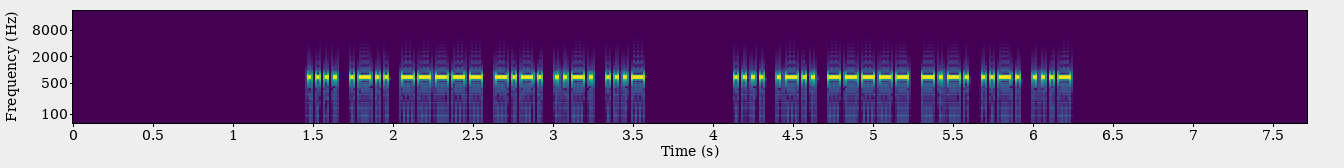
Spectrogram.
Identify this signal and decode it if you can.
Morse code, heard as a keyed tone, about 46 wpm, 700 Hz. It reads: HL0CFV HL0CFV
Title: DXCC-100 Call Signs - 6 Characters - Repeated 2x - 45wpm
